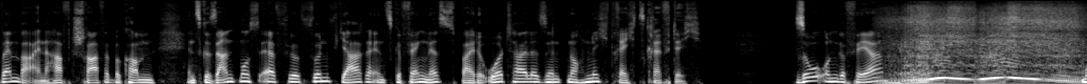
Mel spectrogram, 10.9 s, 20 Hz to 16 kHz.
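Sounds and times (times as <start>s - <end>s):
speech: 0.0s - 7.1s, 7.9s - 9.4s
motorcycle engine revving and accelerating: 8.7s - 10.8s.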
